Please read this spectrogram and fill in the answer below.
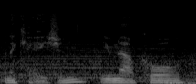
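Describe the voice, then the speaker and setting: An actor playing a poetic, calmly defiant storyteller in a video game, eloquent and measured. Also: male voice, low voice, over music, close to an everyday voice. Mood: courteous, explaining.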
